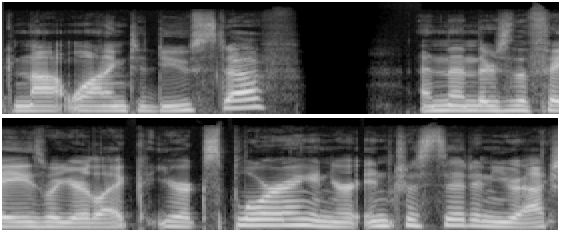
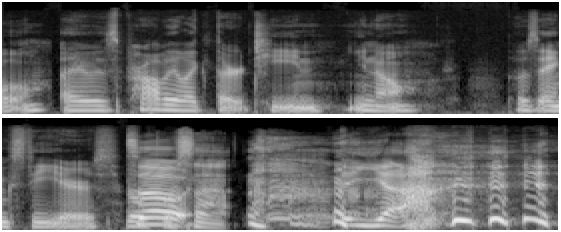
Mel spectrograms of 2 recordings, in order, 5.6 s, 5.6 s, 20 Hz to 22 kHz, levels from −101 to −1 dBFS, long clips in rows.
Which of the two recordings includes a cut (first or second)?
second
